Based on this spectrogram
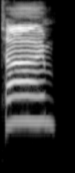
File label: Sports Human Voice Male Young Man Baseball Umpire Time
